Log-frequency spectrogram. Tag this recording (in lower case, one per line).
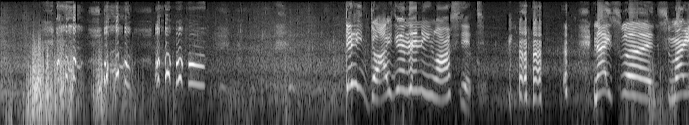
speech
boat
vehicle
